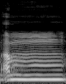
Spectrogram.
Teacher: Kalau huruf mim dia mingkem em agak keluar sedikit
